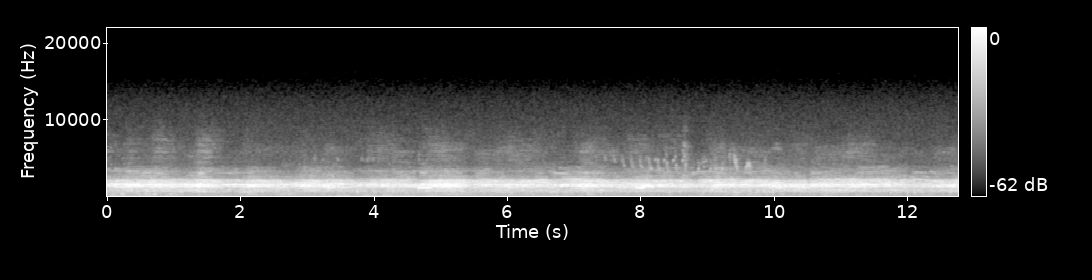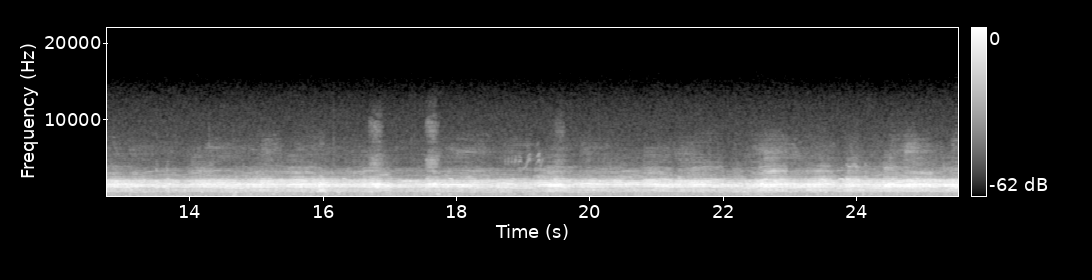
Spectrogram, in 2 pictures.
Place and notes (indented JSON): {
  "title": "Lithuania, Utena, town birds",
  "date": "2011-04-12 12:20:00",
  "description": "crows and gulls and smaller things",
  "latitude": "55.51",
  "longitude": "25.61",
  "altitude": "105",
  "timezone": "Europe/Vilnius"
}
